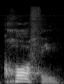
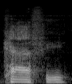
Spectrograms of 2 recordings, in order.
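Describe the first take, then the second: First: The word is said the New York way. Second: The word is said another region's way. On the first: This is how people in New York say it. "us folks in New York. We call it coffee. We say the whole thing" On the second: This is how people elsewhere say it. "other places they say caffee"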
